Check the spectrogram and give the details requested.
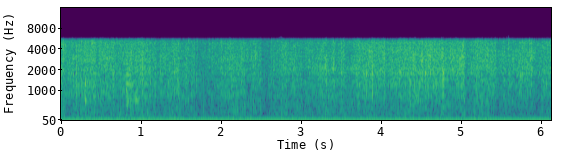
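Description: Cabbage frying in bacon grease in a skillet, a steady sizzle, while a spatula scrapes the pan and turns the leaves over.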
